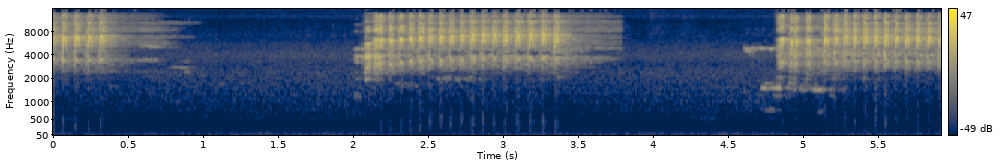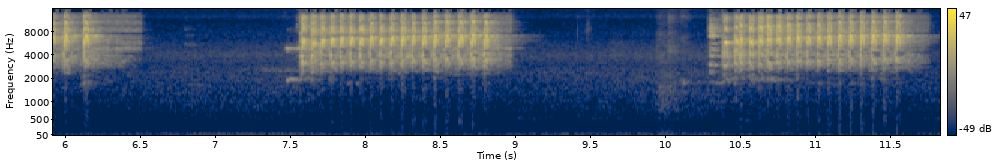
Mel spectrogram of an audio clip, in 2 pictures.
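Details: Harsh, sharp rattling of a woodpecker called platuk sampit on a clear training recording: four high, fast-pulsed trills, each about 1.5 seconds long, coming roughly every 2.7 seconds with quiet between them.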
